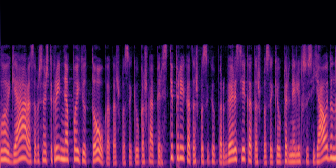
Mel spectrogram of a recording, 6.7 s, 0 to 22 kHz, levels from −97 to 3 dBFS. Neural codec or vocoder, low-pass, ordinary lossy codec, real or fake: none; 7.2 kHz; MP3, 64 kbps; real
